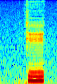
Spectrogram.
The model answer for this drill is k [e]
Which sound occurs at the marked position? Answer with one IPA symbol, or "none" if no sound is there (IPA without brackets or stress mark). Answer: e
